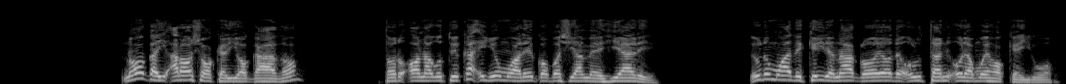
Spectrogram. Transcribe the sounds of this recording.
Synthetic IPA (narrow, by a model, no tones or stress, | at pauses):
nɔɡaiʔaɾaɔɔʃɔːkɛɾiɔɡaːðɔ | tɔːndoʔɔnaɣotwekaʔeɲwemwaɾeːɡɔbɔɕiamɛɦiaɾe | neunemwaðekeiɾɛnaɡɔɾɔjɔðɛoɾutaniʔoɾeamwɛɦɔkɛiɾwɔ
